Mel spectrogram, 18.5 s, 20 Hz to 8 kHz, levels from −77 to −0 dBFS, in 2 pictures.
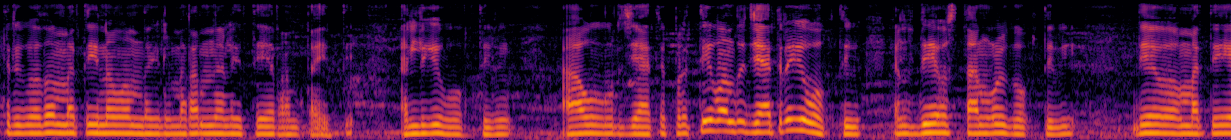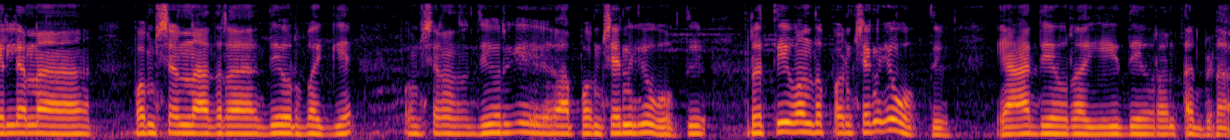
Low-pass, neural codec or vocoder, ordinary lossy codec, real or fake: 7.2 kHz; codec, 16 kHz, 16 kbps, FreqCodec, larger model; none; fake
